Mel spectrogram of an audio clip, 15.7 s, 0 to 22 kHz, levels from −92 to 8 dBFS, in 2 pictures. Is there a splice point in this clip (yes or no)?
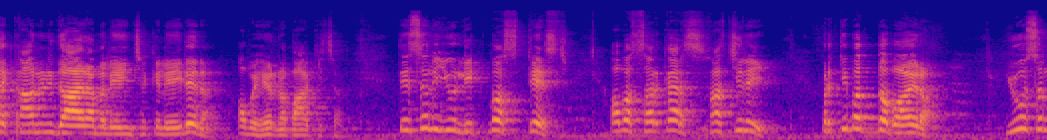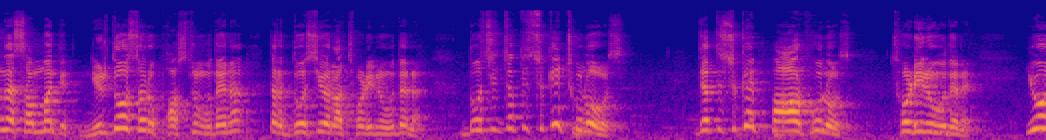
no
